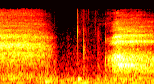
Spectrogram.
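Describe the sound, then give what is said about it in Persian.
A single deep breath: soft, airy rushes of breathing at a low level, with a brief quiet gap between them and no talk. “یک نفس کشیدم”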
